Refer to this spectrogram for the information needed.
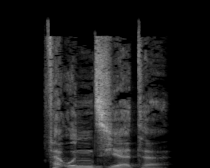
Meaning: inflection of verunzieren: 1. first/third-person singular preterite 2. first/third-person singular subjunctive II
- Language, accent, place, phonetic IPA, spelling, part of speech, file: German, Germany, Berlin, [fɛɐ̯ˈʔʊnˌt͡siːɐ̯tə], verunzierte, adjective / verb, De-verunzierte.ogg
